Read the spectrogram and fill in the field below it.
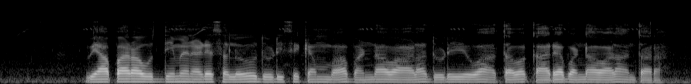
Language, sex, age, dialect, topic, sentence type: Kannada, male, 18-24, Central, banking, statement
